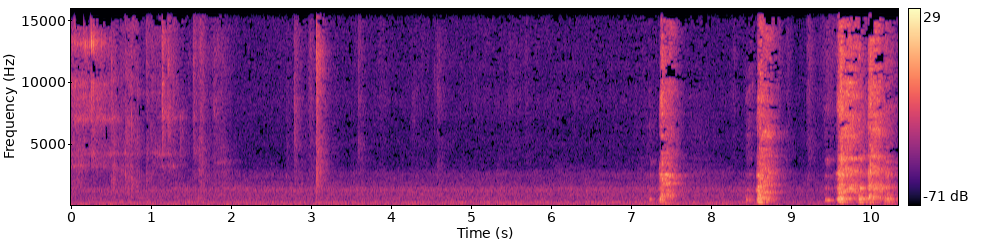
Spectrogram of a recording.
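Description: A man coughing: one cough about seven seconds in, another a second later, then a rougher fit of coughs near the end, over a steady low hum.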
